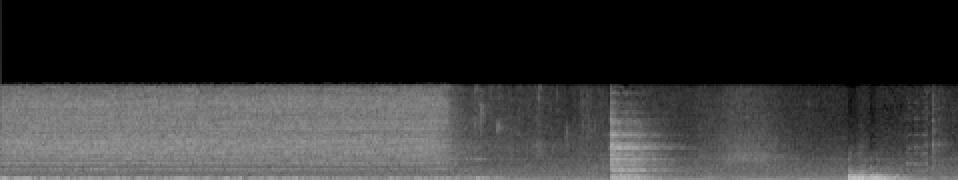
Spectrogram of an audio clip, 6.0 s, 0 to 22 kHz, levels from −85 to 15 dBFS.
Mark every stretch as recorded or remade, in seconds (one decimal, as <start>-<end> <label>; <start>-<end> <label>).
0.0-2.6 recorded; 2.6-5.4 remade; 5.4-6.0 recorded

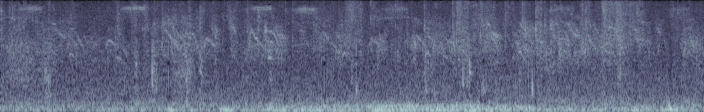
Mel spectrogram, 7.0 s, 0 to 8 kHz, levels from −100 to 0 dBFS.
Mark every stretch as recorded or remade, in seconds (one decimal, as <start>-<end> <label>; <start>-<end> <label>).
0.0-0.4 remade; 0.4-1.7 recorded; 1.7-2.8 remade; 2.8-5.5 recorded; 5.5-7.0 remade

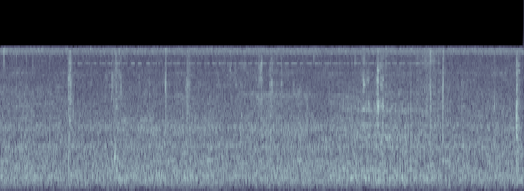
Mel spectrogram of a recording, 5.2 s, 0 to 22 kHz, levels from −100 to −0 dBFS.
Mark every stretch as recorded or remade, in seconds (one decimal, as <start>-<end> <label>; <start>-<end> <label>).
0.0-0.4 recorded; 0.4-1.2 remade; 1.2-1.6 recorded; 1.6-2.5 remade; 2.5-3.2 recorded; 3.2-4.8 remade; 4.8-5.2 recorded

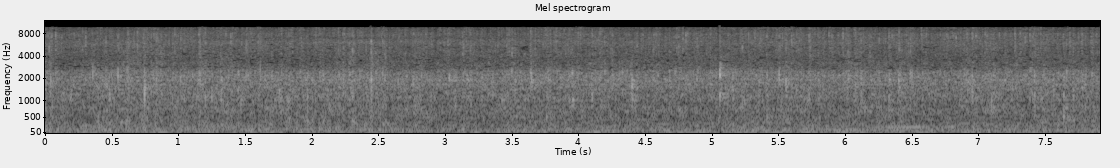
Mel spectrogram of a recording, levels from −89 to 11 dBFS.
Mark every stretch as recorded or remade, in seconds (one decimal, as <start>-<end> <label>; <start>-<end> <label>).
0.0-7.9 recorded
